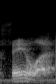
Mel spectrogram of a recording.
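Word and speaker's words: Féile: f-h-e-i-l-e in this case the word feila f-e-i-l-e um it's a word where to stand alone refers to a festival in Bridget b-r-i-d-e refers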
